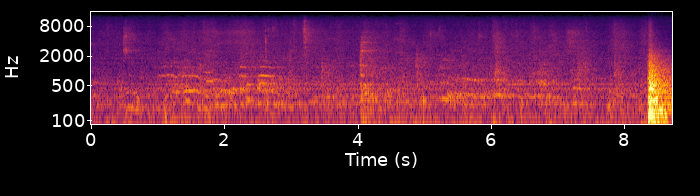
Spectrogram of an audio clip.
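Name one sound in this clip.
A man speaks on a stage in an echoing hall.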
